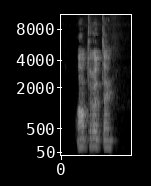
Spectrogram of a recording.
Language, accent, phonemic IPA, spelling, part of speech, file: French, Canada, /ɑ̃.tʁə.tɛ̃/, entretint, verb, LL-Q150 (fra)-entretint.wav
- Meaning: third-person singular past historic of entretenir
